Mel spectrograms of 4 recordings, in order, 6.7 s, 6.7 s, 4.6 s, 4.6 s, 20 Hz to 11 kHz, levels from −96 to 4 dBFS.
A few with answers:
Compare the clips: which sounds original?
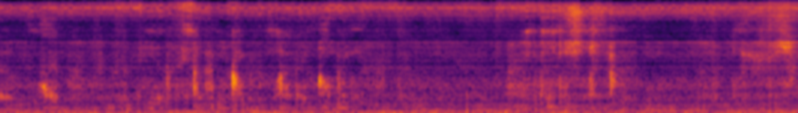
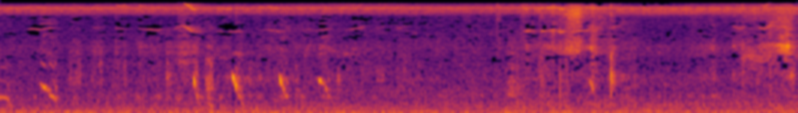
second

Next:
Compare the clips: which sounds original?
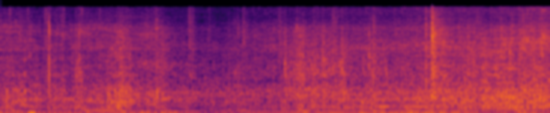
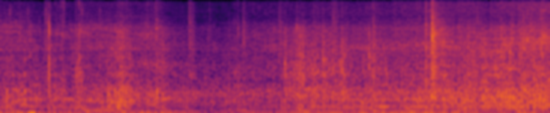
first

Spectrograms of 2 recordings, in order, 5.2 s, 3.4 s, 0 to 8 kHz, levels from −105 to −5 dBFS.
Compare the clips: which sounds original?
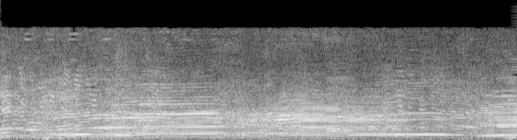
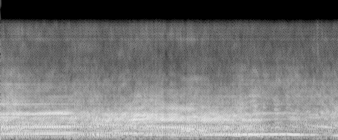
first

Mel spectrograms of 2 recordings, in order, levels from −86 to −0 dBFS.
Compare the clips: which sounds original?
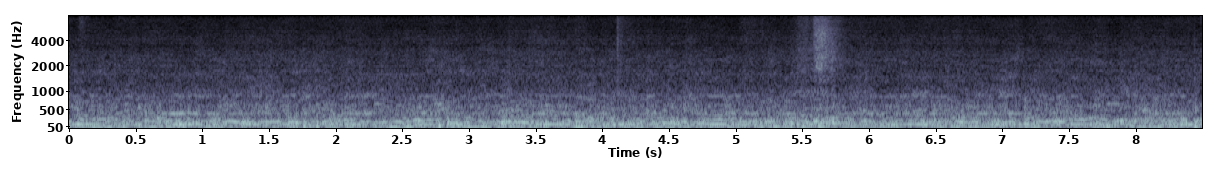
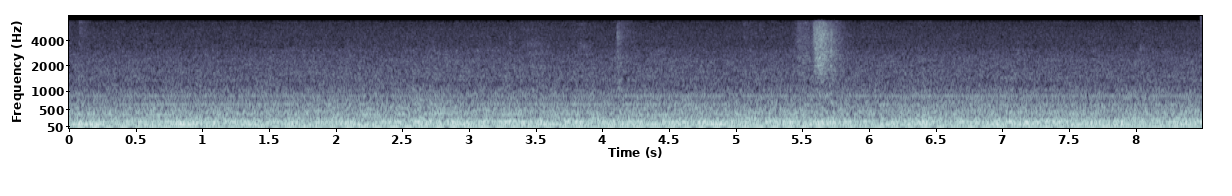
second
